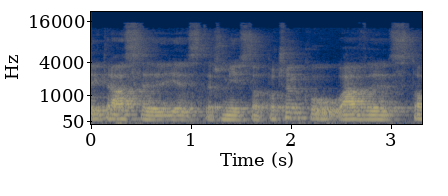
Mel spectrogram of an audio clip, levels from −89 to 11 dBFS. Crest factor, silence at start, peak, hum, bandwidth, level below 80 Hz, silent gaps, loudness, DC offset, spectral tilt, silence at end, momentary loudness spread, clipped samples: 16 dB; 0 s; -6 dBFS; none; 15.5 kHz; -50 dBFS; none; -23 LUFS; under 0.1%; -6.5 dB/octave; 0 s; 7 LU; under 0.1%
